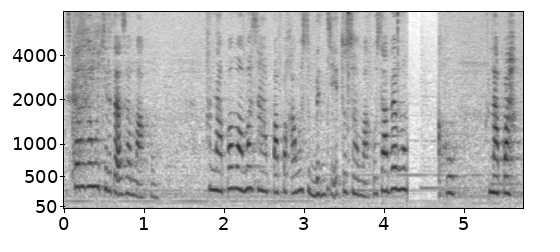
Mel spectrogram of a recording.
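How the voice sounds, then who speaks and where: Woman playing young girlfriend, TV soap, insistent, pressing, high voice, fast talking. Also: a little mellow, faint music behind, close to an everyday voice. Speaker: actress in a TV soap. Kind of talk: TV soap acting.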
